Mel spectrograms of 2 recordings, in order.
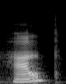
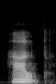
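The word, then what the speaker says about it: halb: হাল্প, এটার উচ্চারণটা কি ছিল আমাদের? হাল্প।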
